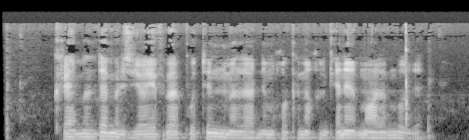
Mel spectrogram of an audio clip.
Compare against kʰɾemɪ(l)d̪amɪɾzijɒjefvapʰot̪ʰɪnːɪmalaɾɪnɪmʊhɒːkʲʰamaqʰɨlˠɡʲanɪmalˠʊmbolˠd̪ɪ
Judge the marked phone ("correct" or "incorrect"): correct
